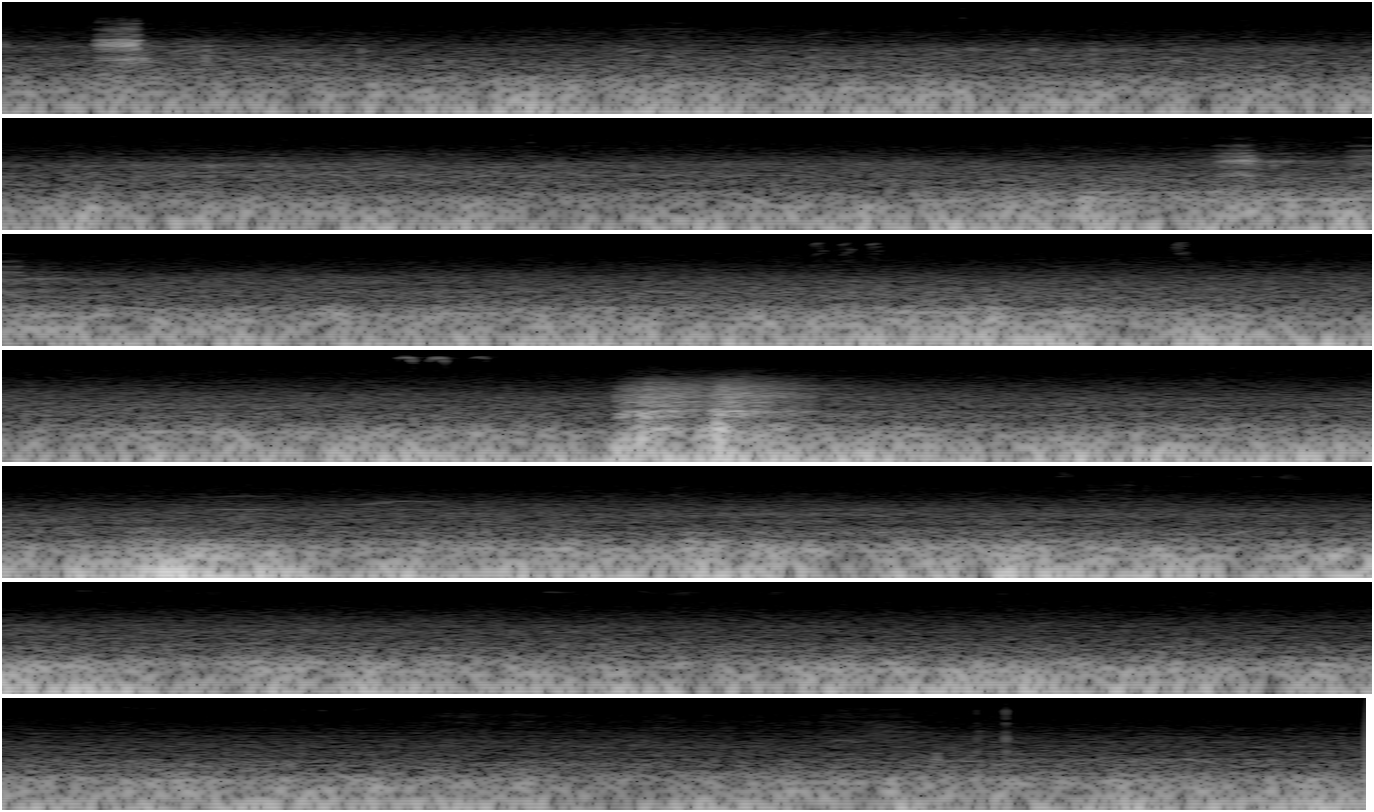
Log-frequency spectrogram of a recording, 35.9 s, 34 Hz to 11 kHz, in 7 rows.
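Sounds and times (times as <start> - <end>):
steady low rumble of traffic at a manzanita barren: 0.0 - 35.9
brief faint bird calls: 0.3 - 0.8, 9.7 - 10.6.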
